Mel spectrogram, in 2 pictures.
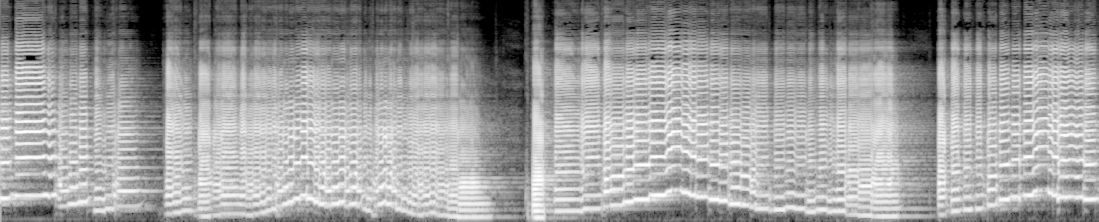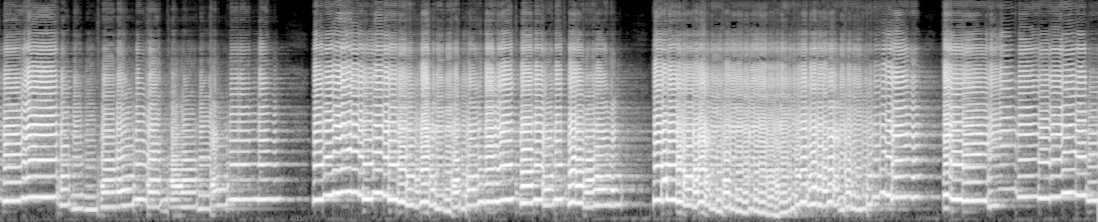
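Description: Slavik Music Flames baritone saxophone played unaccompanied in quick melodic runs that climb and fall, in phrases of five or six seconds broken by short pauses for breath.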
